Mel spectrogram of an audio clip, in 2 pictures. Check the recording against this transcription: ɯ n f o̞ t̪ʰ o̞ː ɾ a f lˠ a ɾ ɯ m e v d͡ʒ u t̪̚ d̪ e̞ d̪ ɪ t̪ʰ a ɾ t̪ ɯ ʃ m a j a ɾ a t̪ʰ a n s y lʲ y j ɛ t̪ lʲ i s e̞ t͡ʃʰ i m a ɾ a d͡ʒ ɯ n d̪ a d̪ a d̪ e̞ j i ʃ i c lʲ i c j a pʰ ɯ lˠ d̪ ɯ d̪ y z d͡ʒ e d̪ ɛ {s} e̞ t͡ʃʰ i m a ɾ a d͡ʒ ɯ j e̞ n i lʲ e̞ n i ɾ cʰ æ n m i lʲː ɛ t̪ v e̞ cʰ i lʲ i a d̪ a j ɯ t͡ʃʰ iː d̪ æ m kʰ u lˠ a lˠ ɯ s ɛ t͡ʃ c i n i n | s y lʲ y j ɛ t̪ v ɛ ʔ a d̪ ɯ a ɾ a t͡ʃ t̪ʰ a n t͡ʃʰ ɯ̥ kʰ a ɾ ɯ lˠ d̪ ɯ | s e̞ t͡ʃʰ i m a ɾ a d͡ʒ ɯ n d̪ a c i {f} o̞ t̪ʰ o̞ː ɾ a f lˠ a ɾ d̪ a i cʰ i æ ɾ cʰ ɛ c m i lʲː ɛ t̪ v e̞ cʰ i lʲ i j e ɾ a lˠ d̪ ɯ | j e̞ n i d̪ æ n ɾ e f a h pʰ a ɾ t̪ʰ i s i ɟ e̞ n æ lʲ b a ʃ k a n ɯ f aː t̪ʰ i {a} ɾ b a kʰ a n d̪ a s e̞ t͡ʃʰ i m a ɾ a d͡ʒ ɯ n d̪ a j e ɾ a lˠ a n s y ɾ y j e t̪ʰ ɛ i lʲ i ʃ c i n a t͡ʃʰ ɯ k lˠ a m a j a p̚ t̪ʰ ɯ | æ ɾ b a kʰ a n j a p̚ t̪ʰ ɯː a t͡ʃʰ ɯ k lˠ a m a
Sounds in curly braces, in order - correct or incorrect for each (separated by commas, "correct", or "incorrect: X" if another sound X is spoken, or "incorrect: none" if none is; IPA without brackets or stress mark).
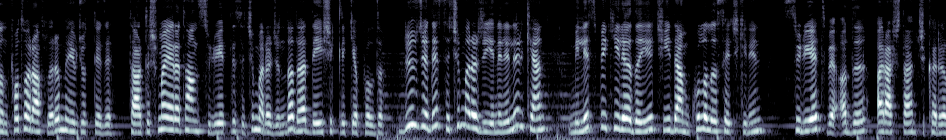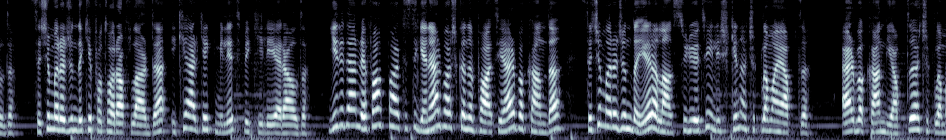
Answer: correct, correct, incorrect: æ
